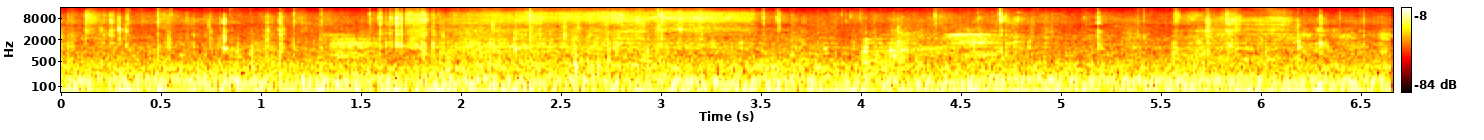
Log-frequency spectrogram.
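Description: People chewing and smacking their lips as they eat roast pork, with many small wet mouth clicks.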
